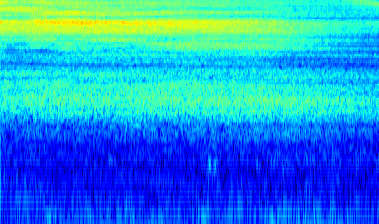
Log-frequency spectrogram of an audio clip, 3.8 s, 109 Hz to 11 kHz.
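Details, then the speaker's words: Peugeot 3008 turbo, 6-speed manual, with fault code P2279 (turbocharging circuit, suspected leak): steady high airy hiss over faint engine hum with engine running; cylinder head cover suspected as leak source, replacement of whole cover considered; not confirmed. "Got it. So, I think the cylinder head cover is the culprit. Once you start leaking from it like this, to be honest, sometimes it might be easier to just replace this cover, this entire cover."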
